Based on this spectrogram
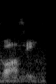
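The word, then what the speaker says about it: Ko-fi: buy a coffee and that's how it's actually pronounced coffee okay so it's like a tip job where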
